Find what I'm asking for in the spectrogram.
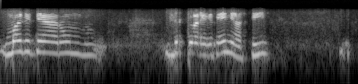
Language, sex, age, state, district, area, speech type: Nepali, female, 45-60, West Bengal, Darjeeling, rural, conversation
